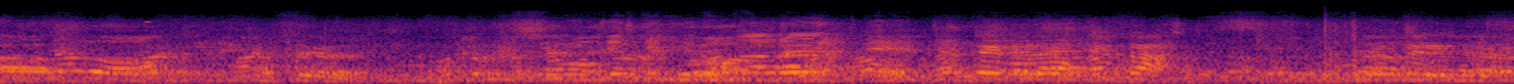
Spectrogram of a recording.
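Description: A large crowd murmurs and talks in the background.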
